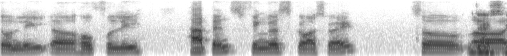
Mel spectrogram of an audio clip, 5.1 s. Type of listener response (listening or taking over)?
listening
